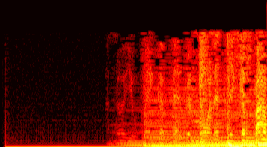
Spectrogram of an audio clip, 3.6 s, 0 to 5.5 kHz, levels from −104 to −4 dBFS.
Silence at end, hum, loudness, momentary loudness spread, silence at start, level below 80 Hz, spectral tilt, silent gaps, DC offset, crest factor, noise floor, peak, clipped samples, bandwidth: 0 s; none; -27 LUFS; 16 LU; 1.7 s; -30 dBFS; -10.5 dB/octave; none; 0.3%; 18 dB; -75 dBFS; -8 dBFS; under 0.1%; 4.5 kHz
